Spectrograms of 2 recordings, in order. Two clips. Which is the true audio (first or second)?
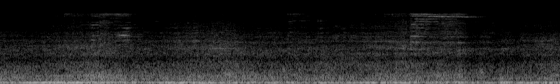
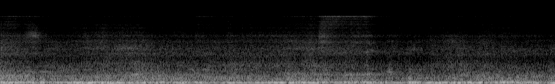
first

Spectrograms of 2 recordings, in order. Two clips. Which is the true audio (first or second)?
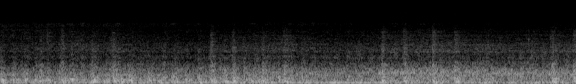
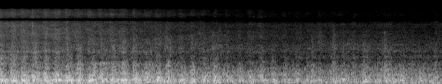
first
